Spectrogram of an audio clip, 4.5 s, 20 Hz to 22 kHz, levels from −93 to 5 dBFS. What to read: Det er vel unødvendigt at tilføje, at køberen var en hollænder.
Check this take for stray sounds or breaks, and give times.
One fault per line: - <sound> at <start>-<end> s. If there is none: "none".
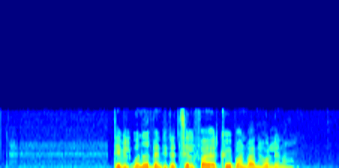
none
